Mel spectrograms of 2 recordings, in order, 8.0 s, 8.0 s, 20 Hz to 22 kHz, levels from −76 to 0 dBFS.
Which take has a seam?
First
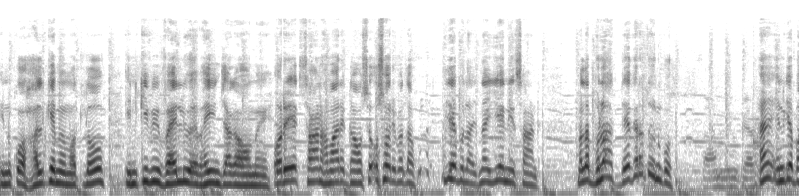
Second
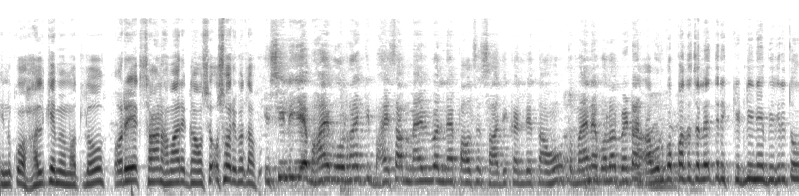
second; 3 cuts; at 1.1 s, 2.7 s, 6.4 s

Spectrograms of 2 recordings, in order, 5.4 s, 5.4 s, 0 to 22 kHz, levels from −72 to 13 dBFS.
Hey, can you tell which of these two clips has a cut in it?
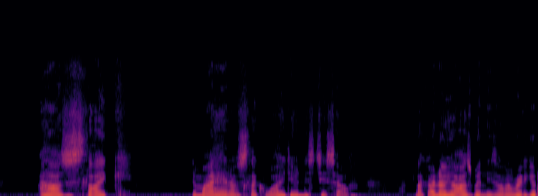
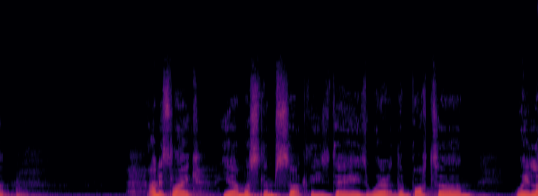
second; 1 cut; at 1.7 s

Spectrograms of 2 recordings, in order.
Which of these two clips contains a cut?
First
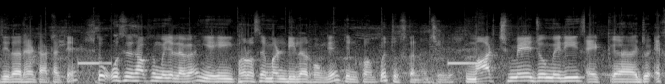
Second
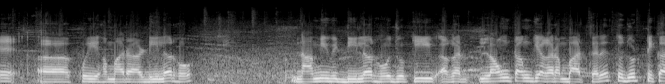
first; 4 cuts; at 0.9 s, 2.4 s, 4.6 s, 5.9 s

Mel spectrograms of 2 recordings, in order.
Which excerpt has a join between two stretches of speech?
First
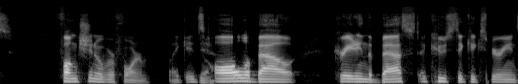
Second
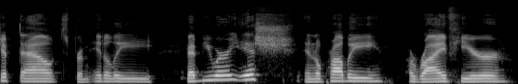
second; 1 cut; at 1.7 s

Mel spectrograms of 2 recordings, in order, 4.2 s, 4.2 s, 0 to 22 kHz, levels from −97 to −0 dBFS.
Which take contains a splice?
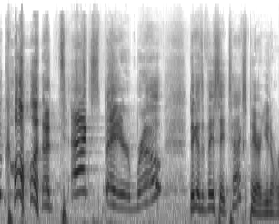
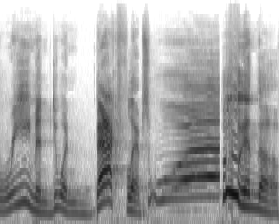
second; 1 cut; at 3.3 s

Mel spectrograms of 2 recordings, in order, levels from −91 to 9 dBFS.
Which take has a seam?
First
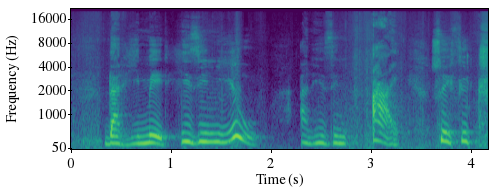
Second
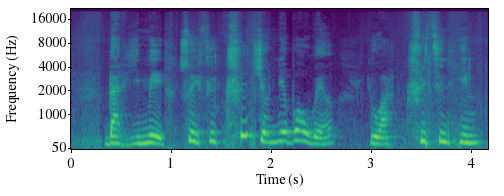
second; 1 cut; at 1.0 s

